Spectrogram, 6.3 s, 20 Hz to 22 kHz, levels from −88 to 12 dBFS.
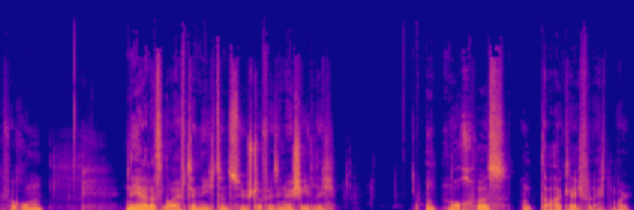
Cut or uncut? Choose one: uncut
